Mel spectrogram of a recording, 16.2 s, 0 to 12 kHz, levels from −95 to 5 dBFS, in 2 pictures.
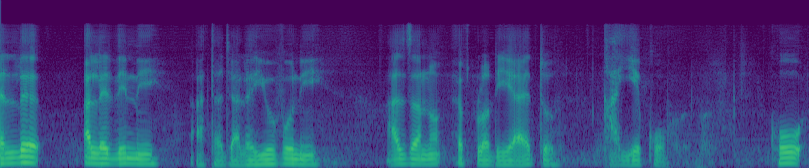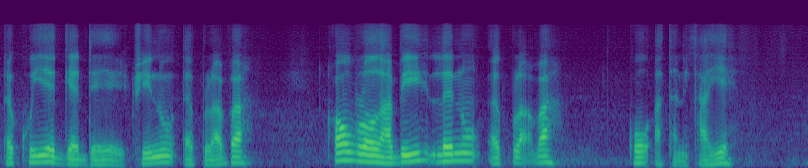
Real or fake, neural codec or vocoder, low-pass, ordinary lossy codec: fake; codec, 16 kHz, 0.7 kbps, FocalCodec; 7.2 kHz; MP3, 96 kbps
